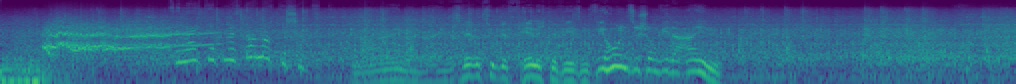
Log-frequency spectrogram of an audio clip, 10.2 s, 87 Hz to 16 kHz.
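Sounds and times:
long train wheels roaring past a railway level crossing: 0.0 - 10.1
faint rhythmic clatter of train wheels: 1.2 - 10.1
speech: 2.1 - 7.5.

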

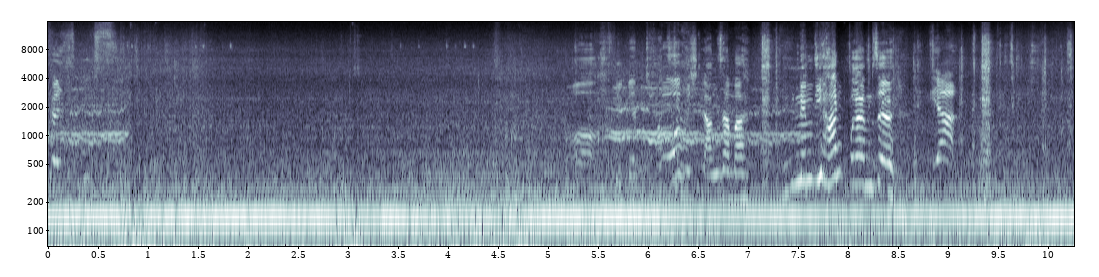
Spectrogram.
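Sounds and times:
car engine droning while driving fast: 0.0 - 10.2
heavy road and wind noise: 0.0 - 10.2
speech: 7.7 - 9.5.

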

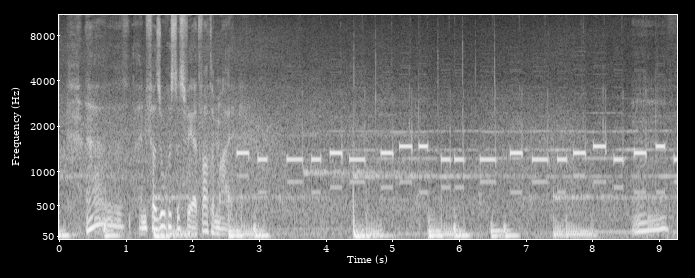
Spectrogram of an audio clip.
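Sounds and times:
low thumps: 0.0 - 3.7, 4.3 - 8.1
speech: 0.4 - 3.1
soft handling noise: 2.6 - 7.4
mobile phone keypad beeps as a number is typed: 2.6 - 9.2.

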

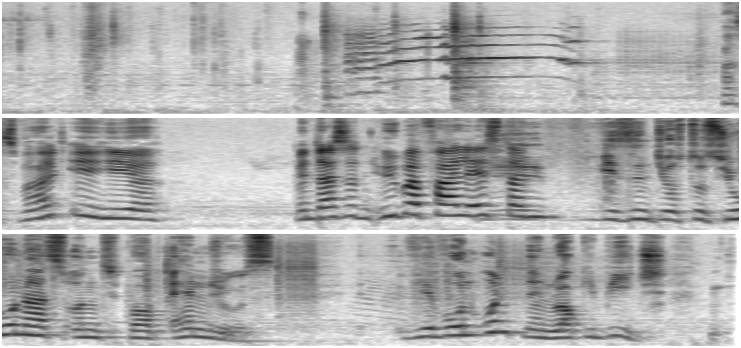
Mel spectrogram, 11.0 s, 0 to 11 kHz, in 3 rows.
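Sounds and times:
door creaking open slightly on a squeaky hinge: 1.5 - 3.8, 8.1 - 10.3
speech: 3.6 - 4.6, 5.2 - 11.0.

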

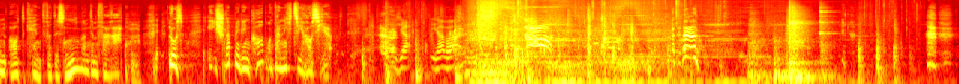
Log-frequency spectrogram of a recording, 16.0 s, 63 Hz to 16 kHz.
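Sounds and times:
speech: 0.0 - 11.8
wooden trapdoor slammed shut and bolted: 6.0 - 15.5
steady rumble: 7.6 - 15.4.

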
